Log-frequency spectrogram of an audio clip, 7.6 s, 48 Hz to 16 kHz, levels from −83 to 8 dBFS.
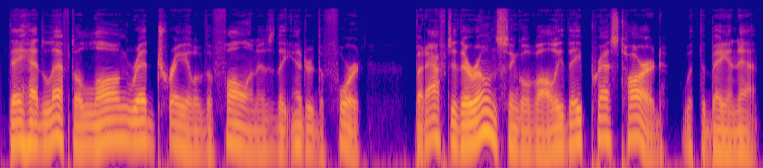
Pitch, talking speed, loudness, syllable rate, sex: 105 Hz, 210 wpm, -18 LUFS, 5.2 syllables/s, male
